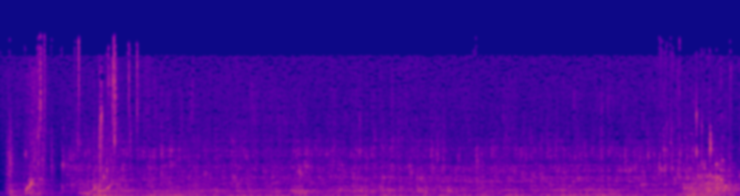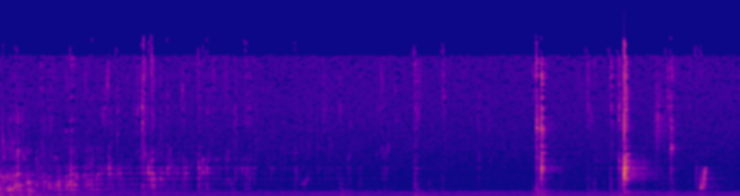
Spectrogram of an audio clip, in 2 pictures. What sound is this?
Water draining
Water going down a sink drain.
